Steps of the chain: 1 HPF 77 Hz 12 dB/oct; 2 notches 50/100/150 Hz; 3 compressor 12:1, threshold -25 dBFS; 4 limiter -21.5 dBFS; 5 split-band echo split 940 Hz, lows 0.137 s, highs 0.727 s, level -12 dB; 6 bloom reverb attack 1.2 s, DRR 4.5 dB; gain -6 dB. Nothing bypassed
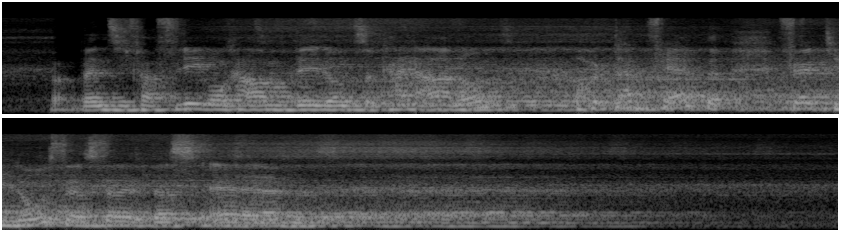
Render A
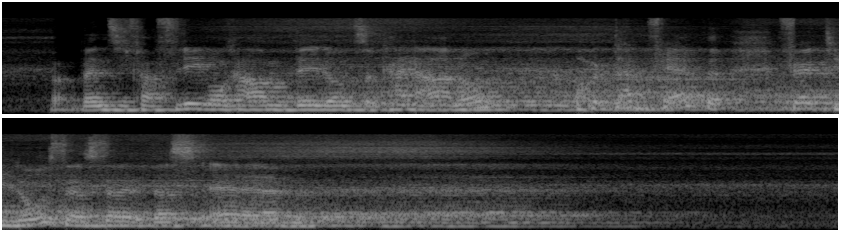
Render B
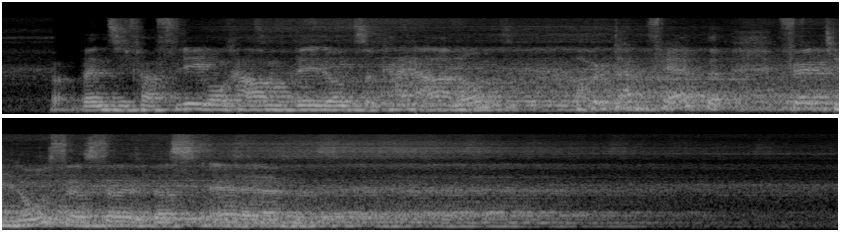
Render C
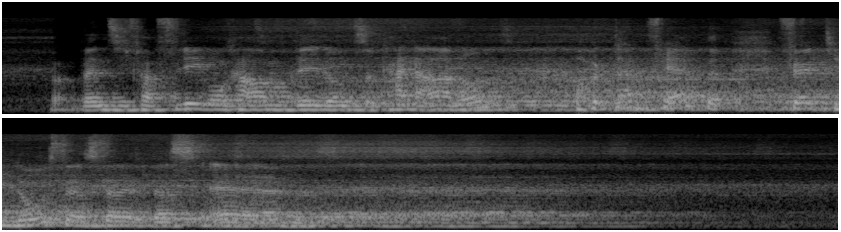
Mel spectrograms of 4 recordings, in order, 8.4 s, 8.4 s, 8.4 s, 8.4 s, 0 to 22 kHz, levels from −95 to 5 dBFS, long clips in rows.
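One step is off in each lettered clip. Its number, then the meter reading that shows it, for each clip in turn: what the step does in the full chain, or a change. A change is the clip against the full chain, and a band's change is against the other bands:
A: 5, momentary loudness spread change -4 LU; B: 3, mean gain reduction 2.5 dB; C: 4, crest factor change +4.0 dB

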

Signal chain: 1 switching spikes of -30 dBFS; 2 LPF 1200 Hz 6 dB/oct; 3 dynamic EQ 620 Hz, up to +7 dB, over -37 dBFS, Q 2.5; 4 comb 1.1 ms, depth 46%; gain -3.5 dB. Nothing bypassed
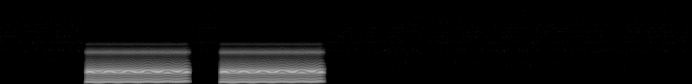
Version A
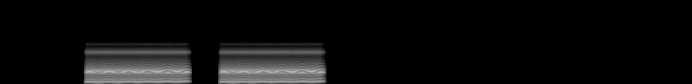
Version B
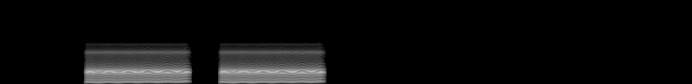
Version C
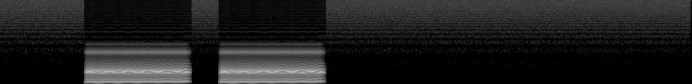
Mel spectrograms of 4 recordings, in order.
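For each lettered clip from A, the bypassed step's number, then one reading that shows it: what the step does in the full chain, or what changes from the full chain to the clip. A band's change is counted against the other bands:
1, distortion -8 dB; 4, 500 Hz band +3.5 dB; 2, 2 kHz band +4.5 dB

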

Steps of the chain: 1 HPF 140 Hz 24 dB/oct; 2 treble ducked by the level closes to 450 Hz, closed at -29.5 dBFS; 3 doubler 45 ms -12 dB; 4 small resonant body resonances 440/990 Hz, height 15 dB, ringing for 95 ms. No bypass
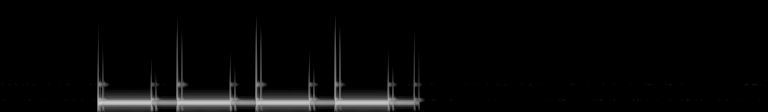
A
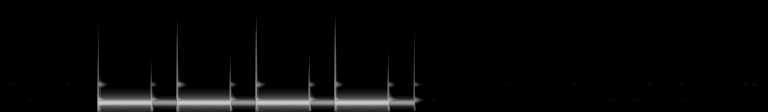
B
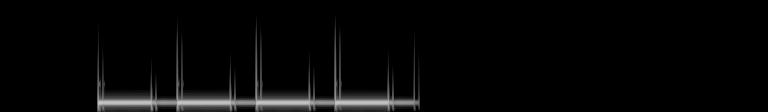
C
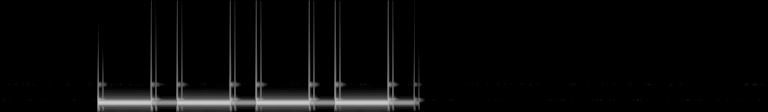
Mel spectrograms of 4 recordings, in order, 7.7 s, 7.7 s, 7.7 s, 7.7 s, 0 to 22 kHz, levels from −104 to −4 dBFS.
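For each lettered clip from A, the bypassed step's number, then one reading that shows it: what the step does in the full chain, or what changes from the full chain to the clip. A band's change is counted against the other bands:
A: 3, loudness change +1.0 LU; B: 4, crest factor change -2.0 dB; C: 2, loudness change +1.5 LU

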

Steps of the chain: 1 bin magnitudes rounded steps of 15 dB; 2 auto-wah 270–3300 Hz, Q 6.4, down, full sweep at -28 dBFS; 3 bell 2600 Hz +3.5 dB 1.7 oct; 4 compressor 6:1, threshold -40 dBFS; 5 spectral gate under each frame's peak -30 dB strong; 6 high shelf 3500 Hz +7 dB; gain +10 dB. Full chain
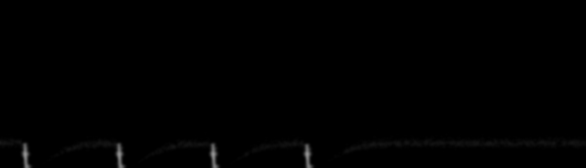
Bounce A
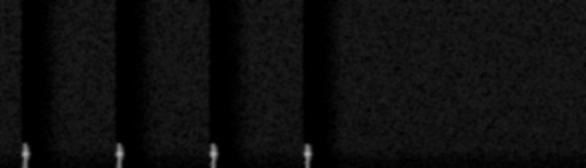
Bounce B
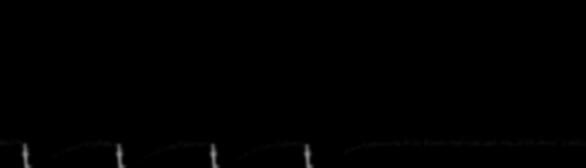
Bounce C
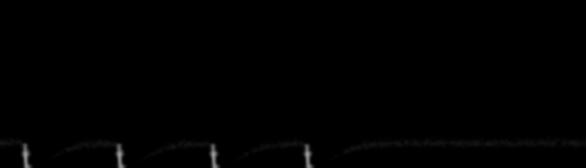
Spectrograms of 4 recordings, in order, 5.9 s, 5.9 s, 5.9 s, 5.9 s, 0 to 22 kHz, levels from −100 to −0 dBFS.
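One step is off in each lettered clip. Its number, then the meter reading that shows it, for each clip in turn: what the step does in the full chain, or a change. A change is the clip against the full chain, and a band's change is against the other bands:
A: 2, 2 kHz band +9.5 dB; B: 3, 2 kHz band -2.5 dB; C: 4, mean gain reduction 5.0 dB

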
